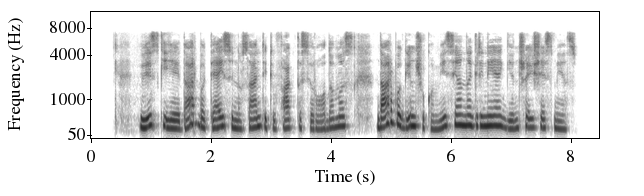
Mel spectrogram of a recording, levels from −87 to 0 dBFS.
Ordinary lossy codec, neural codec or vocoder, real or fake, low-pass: MP3, 48 kbps; codec, 16 kHz, 4 kbps, FunCodec, trained on Chinese and English, 50 frames a second; fake; 7.2 kHz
